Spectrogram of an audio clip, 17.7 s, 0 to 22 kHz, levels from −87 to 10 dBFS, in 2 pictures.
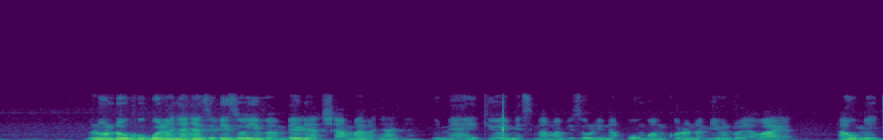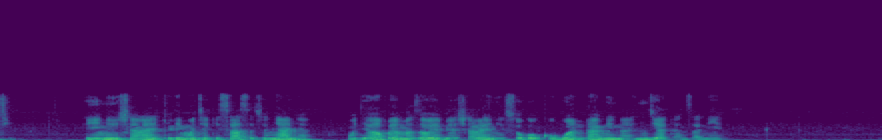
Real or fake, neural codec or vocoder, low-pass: real; none; 7.2 kHz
